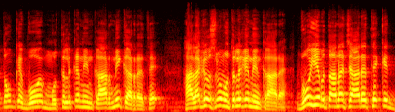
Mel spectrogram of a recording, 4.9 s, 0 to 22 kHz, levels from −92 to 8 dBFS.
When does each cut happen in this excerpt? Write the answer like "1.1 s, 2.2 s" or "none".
3.6 s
